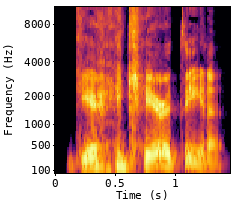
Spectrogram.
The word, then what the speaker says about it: Giratina: Guitini. Well, first of all, why you saying Yeah, Tina. There we go. Come on. She likes to be called Tina. Gueritina, please.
